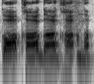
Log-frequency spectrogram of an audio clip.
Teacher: देखिए, जैसे कि यहाँ पर है क वर्ग, तो क वर्ग आप क, ख, ग, घ, अंग पढ़ के बोल के देखिए, इसको प्रैक्टिकली आप करके देखिए, तो आपको लगेगा कि ये आवाज़ कंठ से निकल रहा है, तो इसलिए इसको कंठ व्यंजन भी कहा जाता है। इसका उच्चारण स्थान कंठ होता है।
